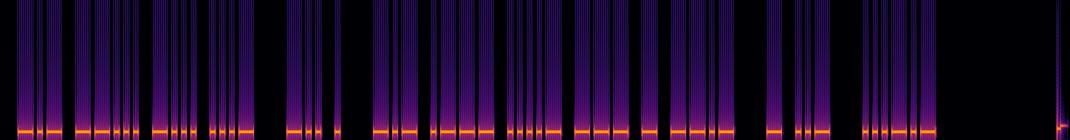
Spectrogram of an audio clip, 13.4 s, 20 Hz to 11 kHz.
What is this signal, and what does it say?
Morse code, heard as a keyed tone, about 20 wpm, 700 Hz. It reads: K7BV DE KJ4OTQ TU <SK>
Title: Practice QSO - Exchange 4 - Ending - 20wpm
